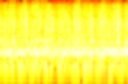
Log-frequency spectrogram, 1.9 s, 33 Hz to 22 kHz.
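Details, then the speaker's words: Drain machine cable run nearly its full 50 feet into a house sewer line after saw blades cleared the clog: even motor hum with a steady tone and light rhythmic whir, no binding; the cable is spinning freely. "I mean she's just she's happily running on Down the Line there it's not binding up anymore it's just feeding it out and nothing is backing up anymore"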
